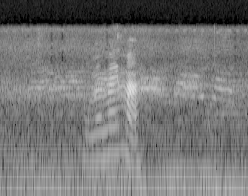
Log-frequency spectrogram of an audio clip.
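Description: Baby monkey giving one short call about a second in, rising in pitch and ending sharply loud.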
